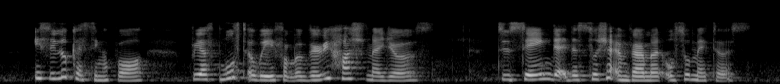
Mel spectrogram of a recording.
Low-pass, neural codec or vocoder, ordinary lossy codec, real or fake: 7.2 kHz; codec, 16 kHz, 2 kbps, X-Codec, HuBERT features, trained on balanced general audio; none; fake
